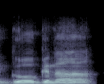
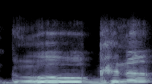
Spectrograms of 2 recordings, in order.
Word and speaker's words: गोघ्न: Now, if you say go ghna, now it is becoming that ghna is saying Agni kind of word. So you have to keep that pronunciation exactly how it should be so that you are not altering the meaning.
